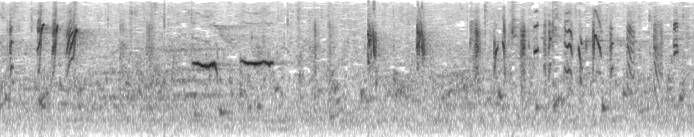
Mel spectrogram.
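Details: Olive-backed sunbird training song with Cililin-style bursts beside running, dripping water. High scratchy chatter alternates with two mid-pitched whistled notes, then a dense twittering flurry.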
